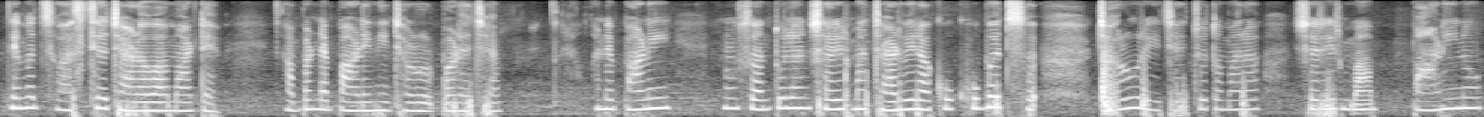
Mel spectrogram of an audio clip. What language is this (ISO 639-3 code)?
guj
